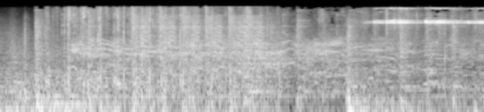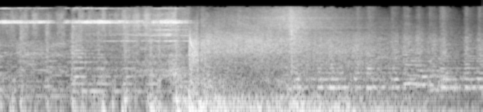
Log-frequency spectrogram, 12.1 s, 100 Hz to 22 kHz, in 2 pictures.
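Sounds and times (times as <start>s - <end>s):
rapid gunfire: 0.5s - 3.7s
men yelling war cry: 1.0s - 6.7s.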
